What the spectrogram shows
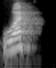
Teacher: Ta, what, for wow, join the edges of your lips and give a nice big hole in between the lips. What, ta is very shadid harf, so the sound should be pronounced and cut off right away.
